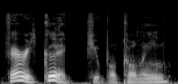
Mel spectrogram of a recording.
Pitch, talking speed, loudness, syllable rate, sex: 110 Hz, 135 wpm, -17 LUFS, 5.6 syllables/s, male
